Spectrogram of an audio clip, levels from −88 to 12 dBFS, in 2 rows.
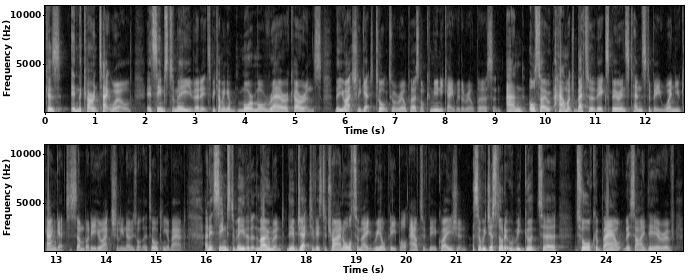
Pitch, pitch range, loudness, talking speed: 135 Hz, 120-155 Hz, -18 LUFS, 220 wpm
